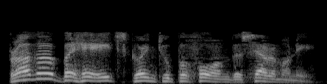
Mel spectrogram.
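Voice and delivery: firm announcement that settles the matter; ending the discussion. A narrator's reading. Althalas settling the wedding dispute, firm and final. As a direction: shut the argument down as you say it. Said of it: "in a tone that ended the discussion".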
